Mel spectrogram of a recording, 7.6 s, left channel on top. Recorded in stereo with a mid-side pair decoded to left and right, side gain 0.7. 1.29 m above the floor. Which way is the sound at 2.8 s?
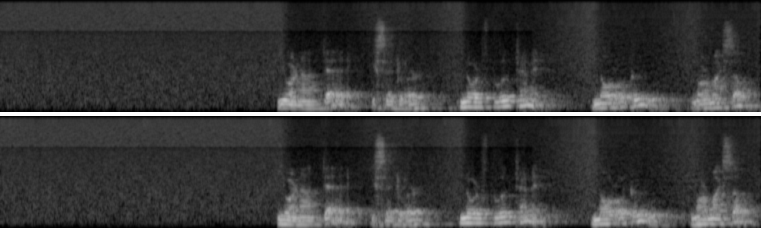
25° right.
